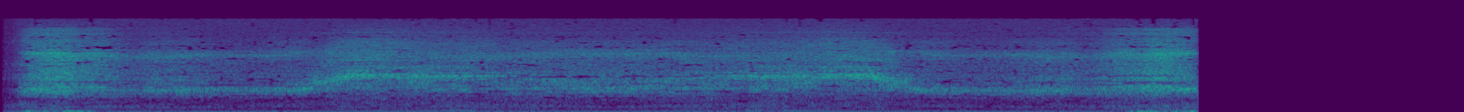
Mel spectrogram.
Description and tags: JK Portugal
Remixed human wind sound.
